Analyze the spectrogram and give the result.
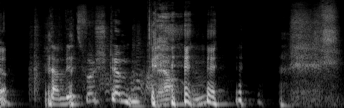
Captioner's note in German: Lachen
